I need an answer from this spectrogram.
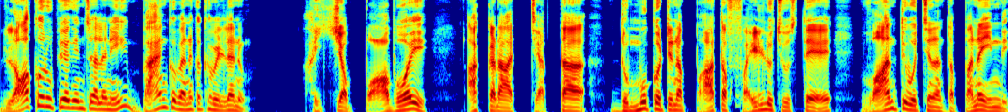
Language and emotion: Telugu, disgusted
